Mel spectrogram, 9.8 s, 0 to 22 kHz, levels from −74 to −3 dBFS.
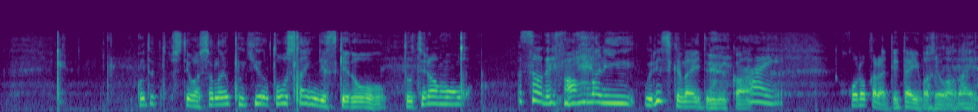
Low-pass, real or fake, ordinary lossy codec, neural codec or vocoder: none; fake; none; codec, 16 kHz, 8 kbps, FunCodec, trained on LibriTTS, 25 frames a second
